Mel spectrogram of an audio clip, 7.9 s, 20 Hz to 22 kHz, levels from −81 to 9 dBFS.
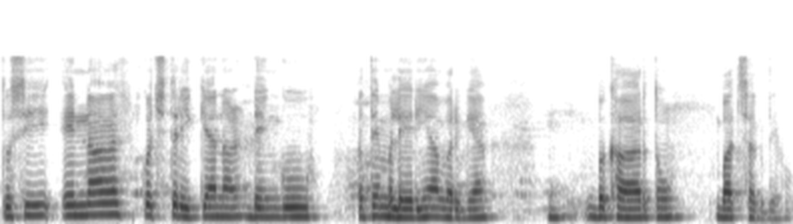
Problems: background conversations at intervals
